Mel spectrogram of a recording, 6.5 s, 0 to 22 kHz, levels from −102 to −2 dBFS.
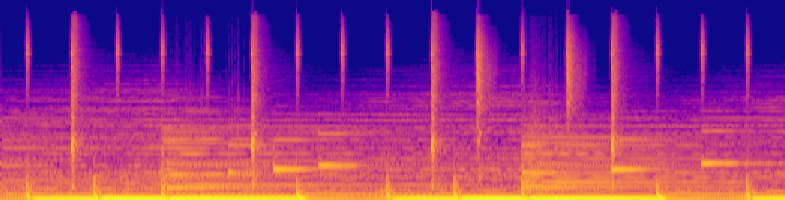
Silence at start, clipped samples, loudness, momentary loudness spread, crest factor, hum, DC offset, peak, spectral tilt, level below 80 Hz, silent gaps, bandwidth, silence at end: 0 s; under 0.1%; -13 LUFS; 10 LU; 8 dB; none; 4%; 0 dBFS; -6 dB/octave; -8 dBFS; none; 10 kHz; 0 s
